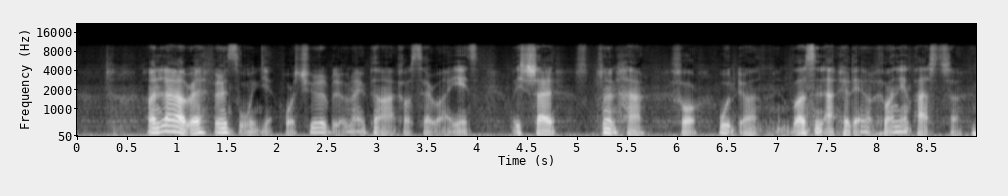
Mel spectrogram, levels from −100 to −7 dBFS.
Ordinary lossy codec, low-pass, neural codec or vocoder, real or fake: none; 9.9 kHz; autoencoder, 22.05 kHz, a latent of 192 numbers a frame, VITS, trained on many speakers; fake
